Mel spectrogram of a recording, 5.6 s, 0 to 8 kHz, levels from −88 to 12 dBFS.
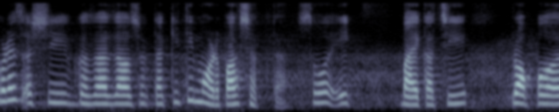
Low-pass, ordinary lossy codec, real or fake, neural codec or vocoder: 7.2 kHz; MP3, 48 kbps; fake; codec, 16 kHz, 0.9 kbps, LongCat-Audio-Codec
